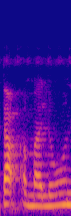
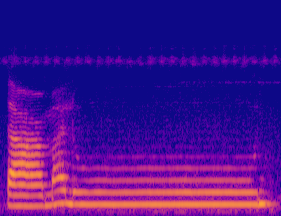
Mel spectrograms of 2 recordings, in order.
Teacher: عین کو وسط حلق میں لے جا کے سٹاپ کیجئے، یہاں پہ جھٹکا نہیں دینا ، تعملون نہیں کہنا، تعملون، عین پر مد عارض وقفی ہو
